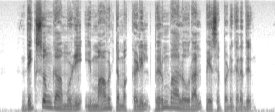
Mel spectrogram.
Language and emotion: Tamil, neutral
